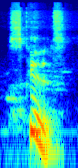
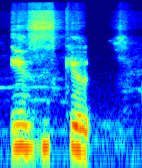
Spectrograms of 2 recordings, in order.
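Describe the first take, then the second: First: The word starts directly with the s sound. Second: An extra vowel sound comes before the s. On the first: The speaker calls it right. "you should only start with sir" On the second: The speaker calls it wrong. "you pronounce it as E"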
